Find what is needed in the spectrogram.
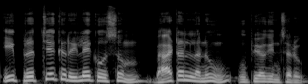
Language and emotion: Telugu, neutral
